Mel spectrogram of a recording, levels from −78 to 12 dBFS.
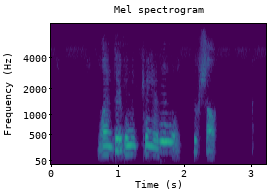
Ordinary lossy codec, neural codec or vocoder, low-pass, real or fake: MP3, 64 kbps; codec, 16 kHz, 0.5 kbps, FreqCodec, smaller model; 7.2 kHz; fake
